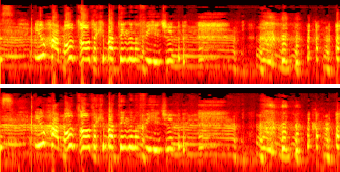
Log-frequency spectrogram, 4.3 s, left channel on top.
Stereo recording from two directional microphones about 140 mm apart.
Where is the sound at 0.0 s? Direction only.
90° left.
